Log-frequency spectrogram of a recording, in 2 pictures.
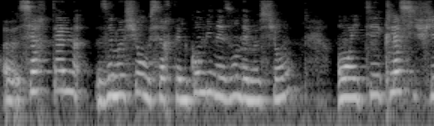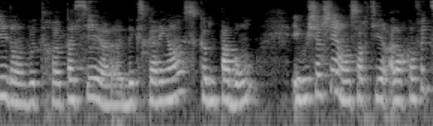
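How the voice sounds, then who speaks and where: A woman with a higher, mellow voice talks through an intuitive oracle card reading, often pausing to search for the right words. Her voice sits a little back from the mic in a roomy space with noticeable echo. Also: recorded from a distance. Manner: hesitant, searching for words with many fillers. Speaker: tarot and oracle card reader.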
